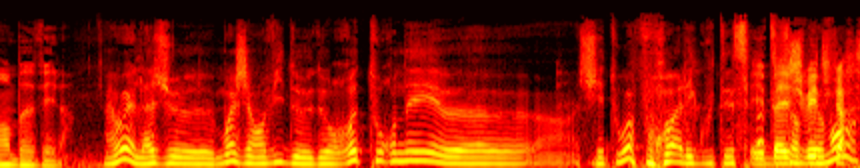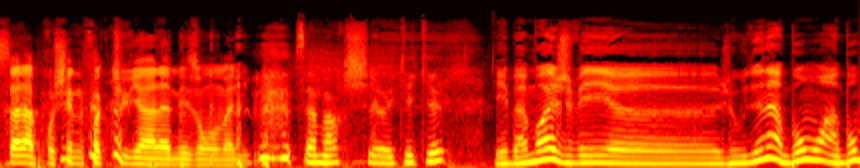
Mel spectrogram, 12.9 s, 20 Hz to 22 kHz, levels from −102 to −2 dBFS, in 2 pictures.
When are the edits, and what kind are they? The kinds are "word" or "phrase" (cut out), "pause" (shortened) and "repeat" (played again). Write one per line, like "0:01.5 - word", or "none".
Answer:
none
